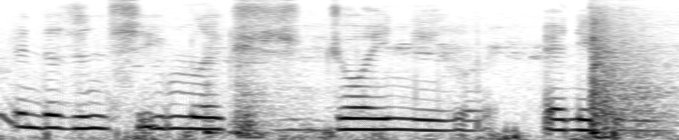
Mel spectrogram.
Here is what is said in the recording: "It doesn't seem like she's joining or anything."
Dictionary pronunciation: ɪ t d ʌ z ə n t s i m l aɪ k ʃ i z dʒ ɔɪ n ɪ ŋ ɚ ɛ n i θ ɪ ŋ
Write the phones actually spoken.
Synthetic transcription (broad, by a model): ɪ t d ʌ z ə n t s i m l aɪ k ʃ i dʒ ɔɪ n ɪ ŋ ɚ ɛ n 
